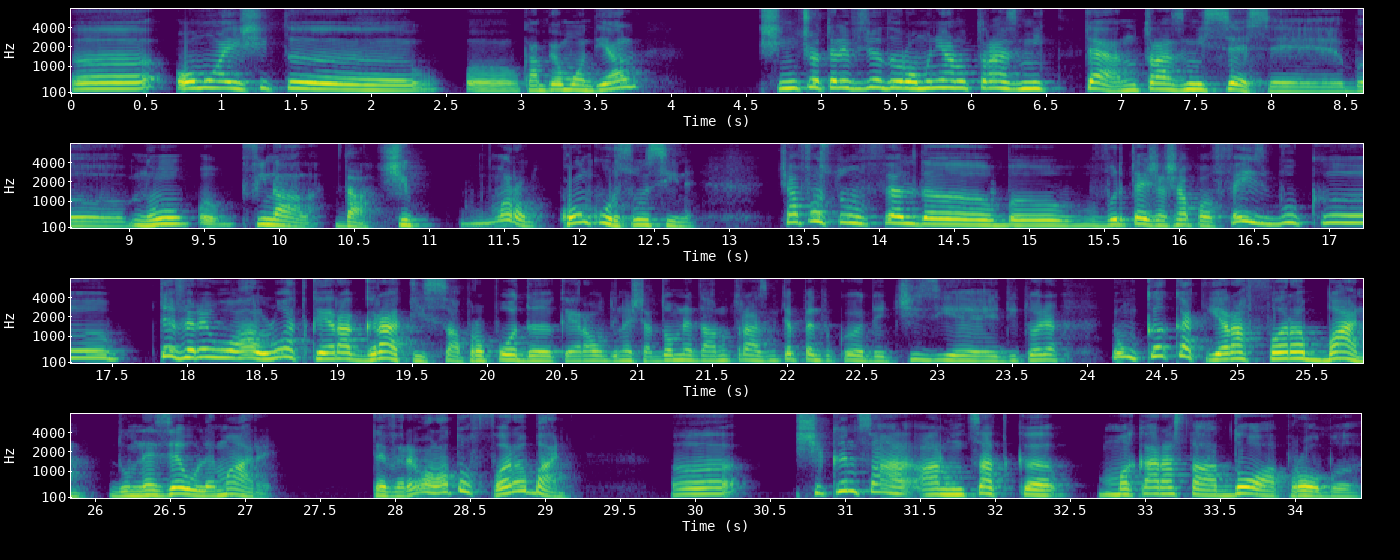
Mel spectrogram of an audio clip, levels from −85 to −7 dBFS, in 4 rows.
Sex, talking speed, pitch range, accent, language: male, 150 wpm, 160-215 Hz, native, Romanian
